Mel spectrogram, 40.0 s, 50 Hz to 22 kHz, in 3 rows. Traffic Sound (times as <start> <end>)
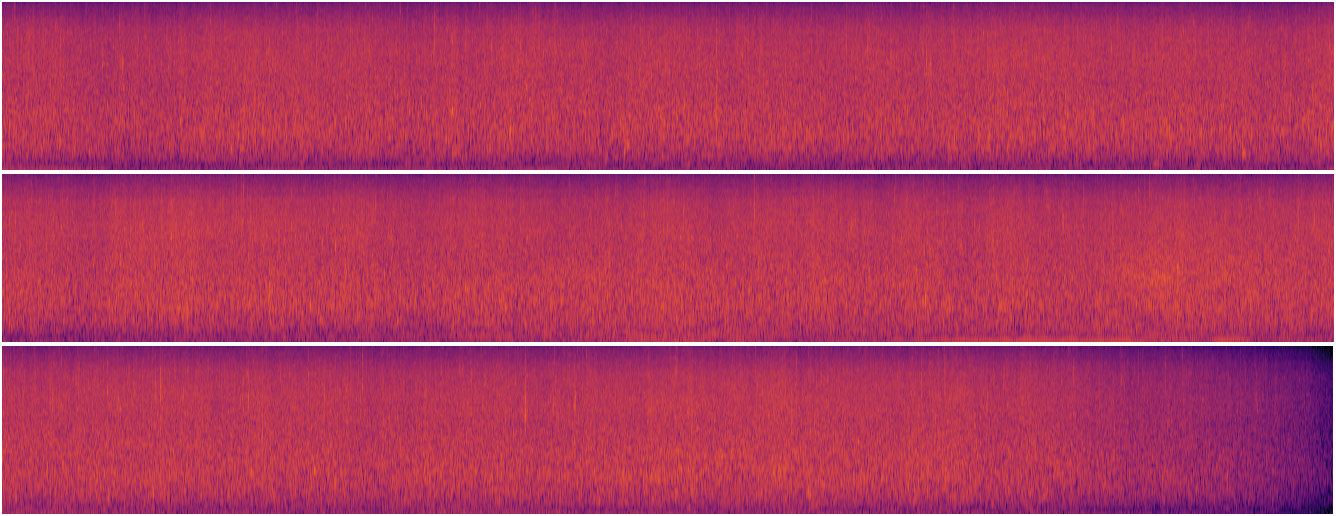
14.0 37.0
